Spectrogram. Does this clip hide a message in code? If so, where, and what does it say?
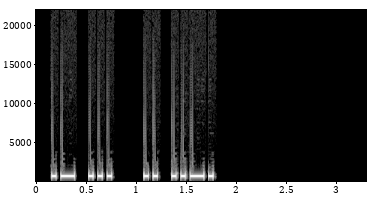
Yes: Morse code from 0.2 to 1.8 s, heard as a keyed tone, about 30 wpm, 700 Hz. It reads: AS IF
